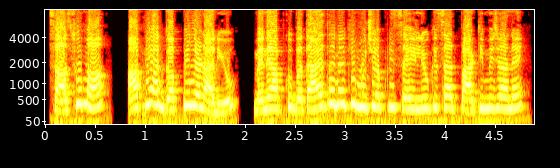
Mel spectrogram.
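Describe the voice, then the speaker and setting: A woman's voice: high voice, quick pace, voice pushed up, lightly acted. A woman voicing a rude, spoiled young city daughter-in-law in a story, pert and bossy. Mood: rude, impatient.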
